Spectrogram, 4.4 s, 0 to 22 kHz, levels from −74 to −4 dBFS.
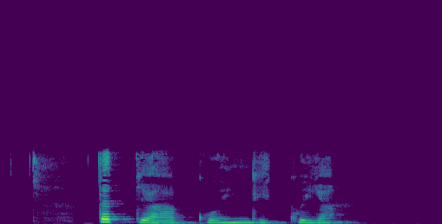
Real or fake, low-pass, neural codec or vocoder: real; 7.2 kHz; none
